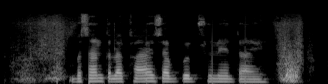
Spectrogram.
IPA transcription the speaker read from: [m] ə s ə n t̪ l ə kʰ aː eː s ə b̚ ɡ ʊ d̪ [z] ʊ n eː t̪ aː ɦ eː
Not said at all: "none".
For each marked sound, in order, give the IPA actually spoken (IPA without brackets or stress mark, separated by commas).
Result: b, s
